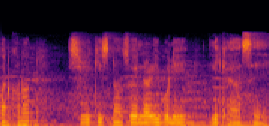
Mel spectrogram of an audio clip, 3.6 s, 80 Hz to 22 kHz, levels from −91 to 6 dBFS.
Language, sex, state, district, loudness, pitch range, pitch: Assamese, male, Assam, Hailakandi, -18 LUFS, 100-115 Hz, 105 Hz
